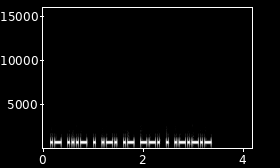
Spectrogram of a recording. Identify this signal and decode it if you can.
Morse code, heard as a keyed tone, about 28 wpm, 700 Hz. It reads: AVERAGE.
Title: Sentences from Top 1000 Words - Review Part 6 - 28wpm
